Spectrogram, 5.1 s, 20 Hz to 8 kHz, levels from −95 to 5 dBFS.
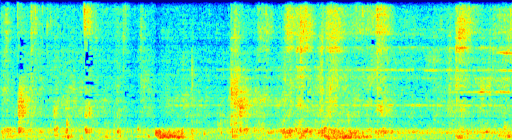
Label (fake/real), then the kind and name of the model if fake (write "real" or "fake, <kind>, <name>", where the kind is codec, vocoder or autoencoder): real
